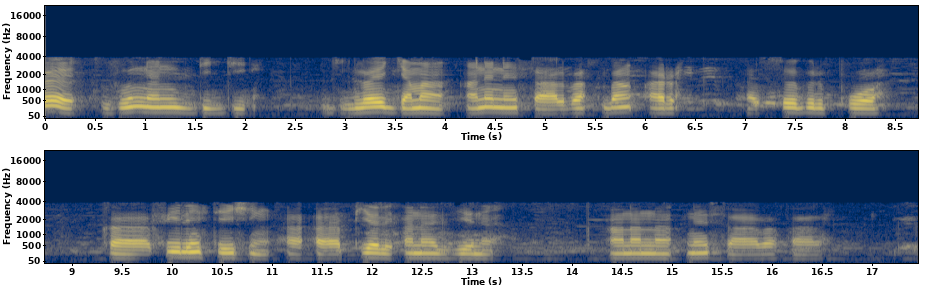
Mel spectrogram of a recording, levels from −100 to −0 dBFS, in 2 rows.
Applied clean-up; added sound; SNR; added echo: none; none; none; none.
